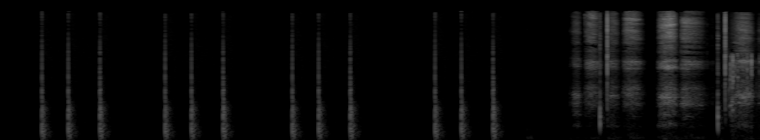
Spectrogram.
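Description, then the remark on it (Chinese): Four rounds of three sharp, firm knocks on the door of a home, loud, with short pauses between. Heavy, ragged breathing and gasps follow. “你怎么可能会知道我家的住址？我不会给你开门的，你知道你这样已经犯法了吗？”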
